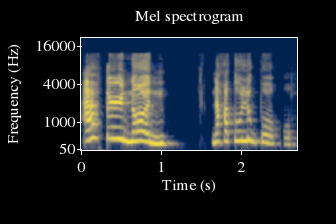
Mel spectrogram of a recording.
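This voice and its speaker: A young woman with a Filipino accent tells a story in a very high, bright voice. She is animated, laughs easily and moves between Tagalog and English. Her manner is casual and lively. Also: a little slow. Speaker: guest speaker.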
